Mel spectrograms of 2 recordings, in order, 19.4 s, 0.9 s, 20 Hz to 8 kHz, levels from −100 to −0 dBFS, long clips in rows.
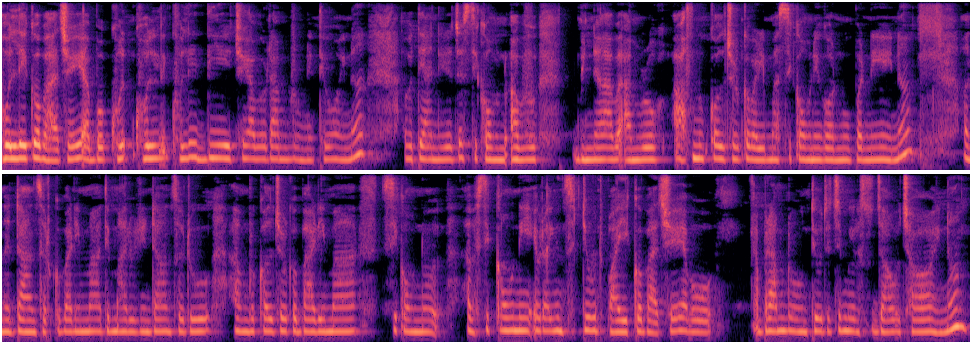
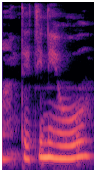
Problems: none marked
